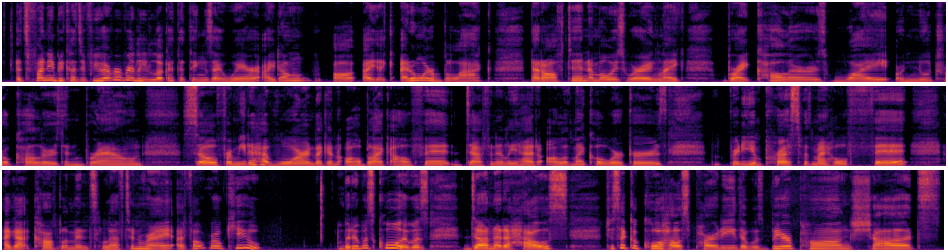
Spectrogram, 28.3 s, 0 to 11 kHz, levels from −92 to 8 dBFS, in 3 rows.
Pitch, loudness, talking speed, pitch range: 215 Hz, -30 LUFS, 190 wpm, 190-245 Hz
